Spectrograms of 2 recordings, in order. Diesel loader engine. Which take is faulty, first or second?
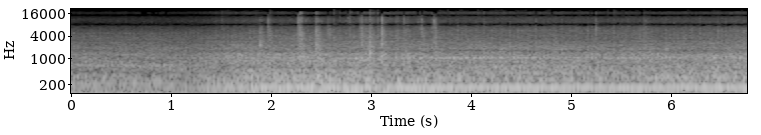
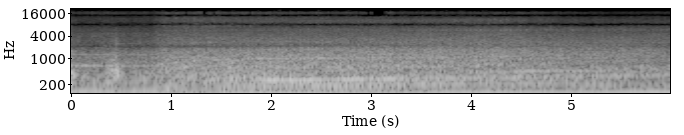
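second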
